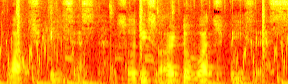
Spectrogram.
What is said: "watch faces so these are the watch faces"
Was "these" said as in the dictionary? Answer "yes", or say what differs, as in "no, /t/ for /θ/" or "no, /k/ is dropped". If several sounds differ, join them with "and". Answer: no, /s/ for /z/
